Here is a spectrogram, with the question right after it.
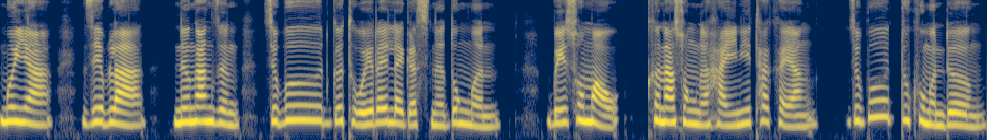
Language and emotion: Bodo, sad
